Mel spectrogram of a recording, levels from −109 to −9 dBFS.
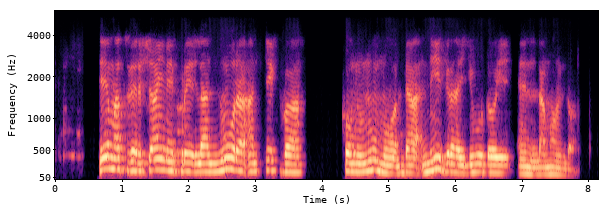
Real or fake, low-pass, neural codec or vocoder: fake; 5.4 kHz; codec, 16 kHz, 4 kbps, X-Codec, HuBERT features, trained on general audio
